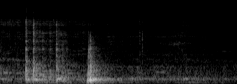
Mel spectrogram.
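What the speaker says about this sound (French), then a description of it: "je mets le couvercle et je la laisse cuire pendant quelques minutes" A lid set onto a cooking pot of simmering tomato-paste sauce, a couple of light metallic clinks followed by one sharper clank, close and alone in a quiet kitchen.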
